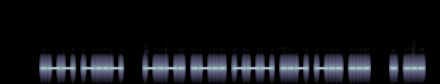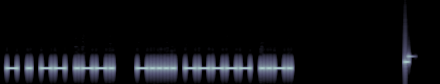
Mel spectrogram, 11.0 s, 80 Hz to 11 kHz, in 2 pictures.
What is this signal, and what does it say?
Morse code, heard as a keyed tone, about 28 wpm, 700 Hz. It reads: WX CLOUDS ES TEMP 60F
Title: Practice QSO - Exchange 2 - Info - 28wpm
